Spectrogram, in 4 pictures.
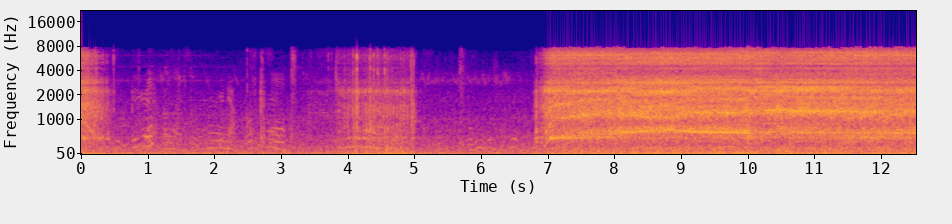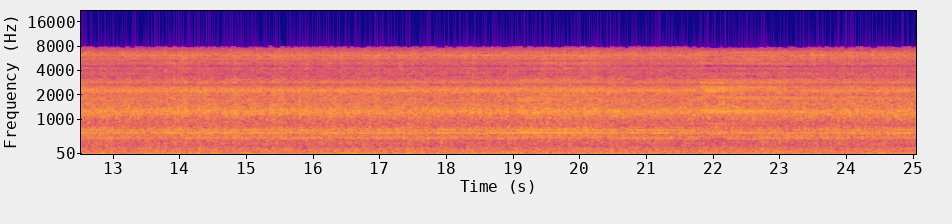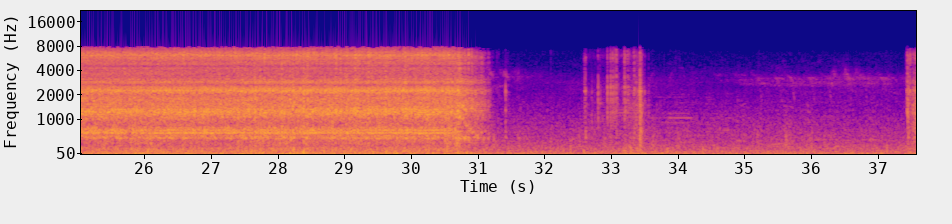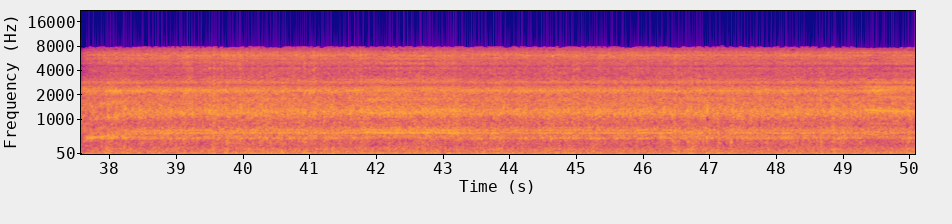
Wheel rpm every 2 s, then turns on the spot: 20, 0, 20, 50, 160, 160, 160, 160, 160, 160, 160, 160, 160, 160, 160, 70, 0, 0, 20, 150, 160, 160, 160, 160, 160.
4-6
